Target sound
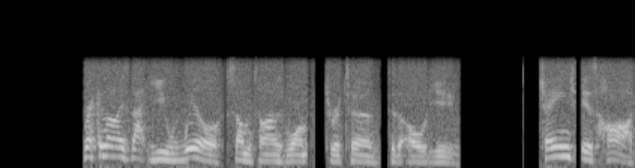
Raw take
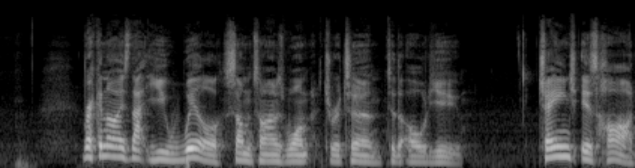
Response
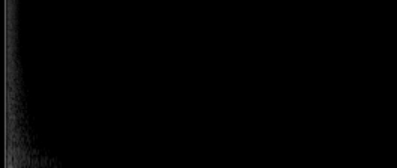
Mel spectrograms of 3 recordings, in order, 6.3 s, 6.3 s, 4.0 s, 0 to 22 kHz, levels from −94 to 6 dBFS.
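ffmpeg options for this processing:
-filter_complex "[0:a]equalizer=f=1k:w=0.5:g=13.5,bandreject=f=1.3k:w=9.5,acrossover=split=4000[a][b];[a]acontrast=47[c];[c][b]amix=inputs=2:normalize=0,lowshelf=f=170:g=8,alimiter=limit=-10dB:level=0:latency=1:release=12,aresample=11025,acrusher=bits=4:mix=0:aa=0.000001,aresample=44100"

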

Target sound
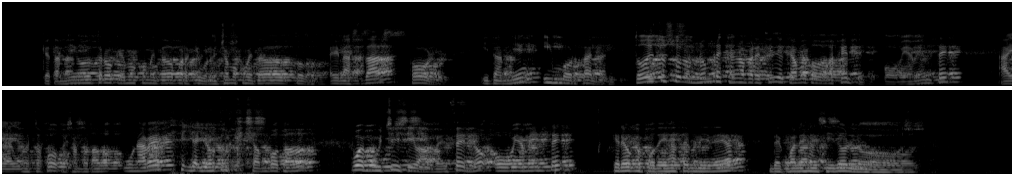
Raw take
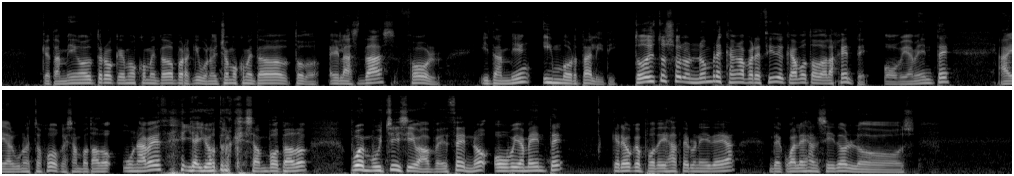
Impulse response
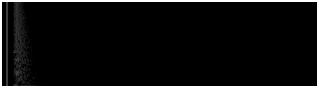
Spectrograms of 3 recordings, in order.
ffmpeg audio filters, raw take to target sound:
-filter_complex "[0:a]asetnsamples=n=441:p=0,asendcmd='15.63 highpass f 100',highpass=f=590:p=1[a];[1:a]atrim=start_sample=2205,atrim=end_sample=6615[b];[a][b]afir=irnorm=-1:irlink=0,volume=-8dB"

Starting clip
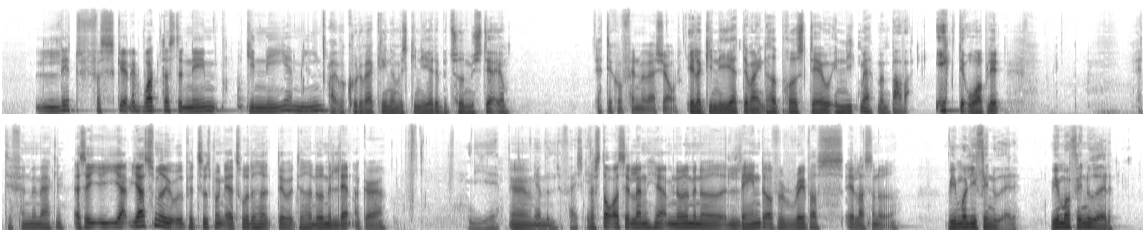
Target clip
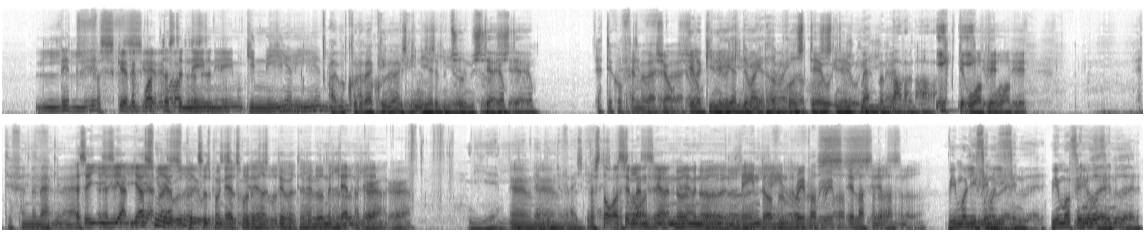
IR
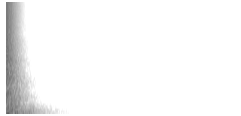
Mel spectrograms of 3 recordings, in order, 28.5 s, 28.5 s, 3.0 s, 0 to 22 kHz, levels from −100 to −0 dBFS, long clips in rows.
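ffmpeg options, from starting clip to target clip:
-af "lowshelf=f=110:t=q:w=3:g=6.5,alimiter=limit=-18.5dB:level=0:latency=1:release=46,aecho=1:1:274|323|354:0.251|0.251|0.501,volume=3.5dB"

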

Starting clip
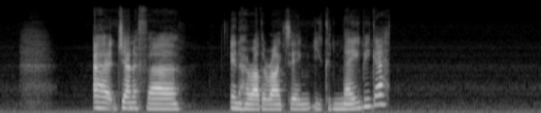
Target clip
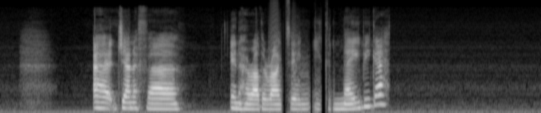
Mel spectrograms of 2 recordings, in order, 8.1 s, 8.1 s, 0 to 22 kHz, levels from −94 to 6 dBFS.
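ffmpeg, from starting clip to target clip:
-filter_complex "[0:a]asettb=1/sr,asplit=3[a][b][c];[a]atrim=end=4.024[d];[b]atrim=start=4.02:end=5.02,asetpts=PTS-STARTPTS,afade=t=in:d=0.004:c=qsin,afade=t=out:st=0.996:d=0.004:c=qsin,aeval=exprs='sgn(val(0))*max(abs(val(0))-0.0112,0)':c=same[e];[c]atrim=start=5.016[f];[d][e]acrossfade=d=0.004:c1=hsin:c2=qsin[g];[g][f]acrossfade=d=0.004:c1=qsin:c2=hsin,volume=6dB"

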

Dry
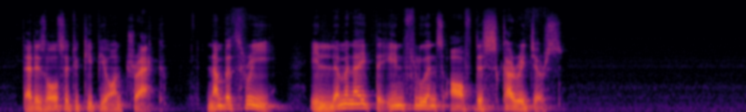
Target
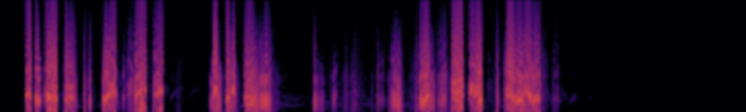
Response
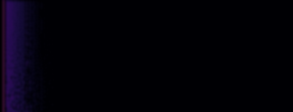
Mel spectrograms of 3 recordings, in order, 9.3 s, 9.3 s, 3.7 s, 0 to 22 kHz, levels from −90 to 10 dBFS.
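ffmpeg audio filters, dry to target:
-filter_complex "[0:a]highpass=520,asplit=3[a][b][c];[a]afade=t=out:st=3.94:d=0.02[d];[b]acompressor=threshold=-34dB:ratio=20,afade=t=in:st=3.94:d=0.02,afade=t=out:st=4.75:d=0.02[e];[c]afade=t=in:st=4.75:d=0.02[f];[d][e][f]amix=inputs=3:normalize=0,lowpass=1.8k,acrusher=samples=16:mix=1:aa=0.000001:lfo=1:lforange=25.6:lforate=1.4,adynamicsmooth=sensitivity=5.5:basefreq=1.2k,asplit=2[g][h];[h]aecho=0:1:222|444|666:0.447|0.107|0.0257[i];[g][i]amix=inputs=2:normalize=0,aphaser=in_gain=1:out_gain=1:delay=4.8:decay=0.39:speed=1.5:type=sinusoidal,aeval=exprs='0.0794*(abs(mod(val(0)/0.0794+3,4)-2)-1)':c=same,aeval=exprs='0.0794*(cos(1*acos(clip(val(0)/0.0794,-1,1)))-cos(1*PI/2))+0.0282*(cos(3*acos(clip(val(0)/0.0794,-1,1)))-cos(3*PI/2))':c=same"

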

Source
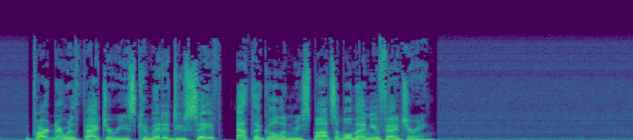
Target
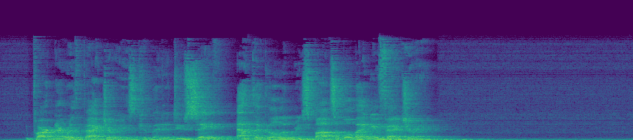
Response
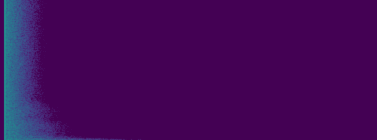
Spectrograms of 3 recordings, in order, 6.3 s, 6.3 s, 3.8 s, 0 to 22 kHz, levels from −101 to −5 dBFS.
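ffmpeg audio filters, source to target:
-filter_complex "[0:a]asettb=1/sr,asplit=3[a][b][c];[a]atrim=end=1.234[d];[b]atrim=start=1.23:end=1.77,asetpts=PTS-STARTPTS,afade=t=in:d=0.004:c=qsin,afade=t=out:st=0.536:d=0.004:c=qsin,acompressor=threshold=-30dB:ratio=6[e];[c]atrim=start=1.766[f];[d][e]acrossfade=d=0.004:c1=hsin:c2=qsin[g];[g][f]acrossfade=d=0.004:c1=qsin:c2=hsin[h];[1:a]atrim=start_sample=2205[i];[h][i]afir=irnorm=-1:irlink=0"

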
